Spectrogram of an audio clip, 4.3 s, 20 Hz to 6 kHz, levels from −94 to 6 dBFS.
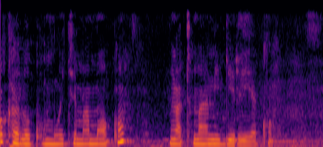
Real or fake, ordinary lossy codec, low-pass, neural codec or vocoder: fake; none; 5.4 kHz; codec, 16 kHz, 4 kbps, FunCodec, trained on Chinese and English, 50 frames a second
